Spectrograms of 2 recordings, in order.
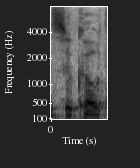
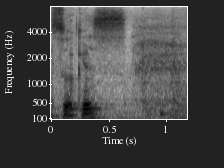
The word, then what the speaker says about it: Sukkot: the Festival of sukkas I'm going to alternate in pronunciation between Sukkot and sukis circus is the ashkenazic pronunciation which is the one I grew up with and Sukkot is the spartic one which is the one they use in Israel but it's the same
